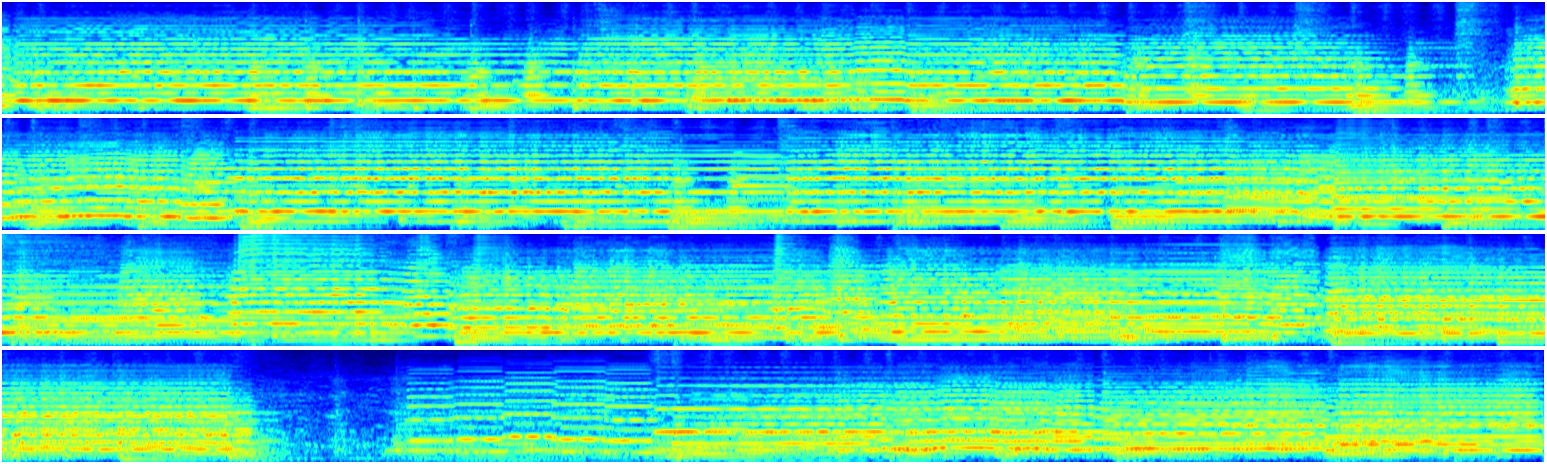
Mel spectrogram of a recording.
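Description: A wind band of flutes, clarinets, saxophones, trumpets, trombones and euphonium playing sustained chords, with two short pauses between phrases, about seven seconds in and about twenty-five seconds in.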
